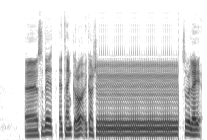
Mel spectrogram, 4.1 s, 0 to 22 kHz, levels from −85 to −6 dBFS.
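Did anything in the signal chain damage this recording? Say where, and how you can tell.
Yes, at the driver or buffer stage. From 1.99 to 3.57 s, one 42.67 ms slice repeats exactly, dozens of times, as a rapid 23.4 Hz stutter. This is a system hang loop. The system froze while the hardware kept replaying one ring buffer, which fits a 2048-sample buffer.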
